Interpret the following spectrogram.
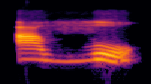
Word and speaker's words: avô: Essa palavra apresenta esse acento gráfico, que é o acento circunflexo, e ele nos indica que a pronúncia dessa letra deverá ser feita com som fechado. Então, é o, avô, ok?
